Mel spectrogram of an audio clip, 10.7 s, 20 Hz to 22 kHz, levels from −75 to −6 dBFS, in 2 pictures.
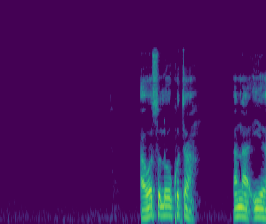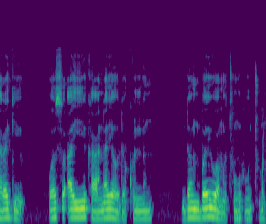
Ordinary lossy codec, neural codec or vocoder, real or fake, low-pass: none; none; real; 9.9 kHz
